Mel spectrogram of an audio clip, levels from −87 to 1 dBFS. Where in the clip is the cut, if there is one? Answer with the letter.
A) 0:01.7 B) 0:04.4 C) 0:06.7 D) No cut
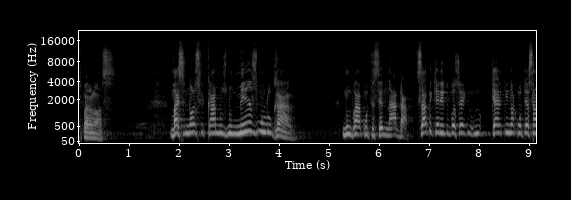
C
